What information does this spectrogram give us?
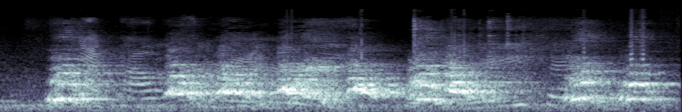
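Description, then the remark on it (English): A dog from an Indiana animal shelter, in a prison program where inmates train dogs in basic obedience, barks repeatedly in quick, uneven bursts, fairly loud, with a low background murmur running underneath. “Lace is a handler in the prison's Adopt program, which pairs dogs from an Indiana animal shelter with inmates”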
